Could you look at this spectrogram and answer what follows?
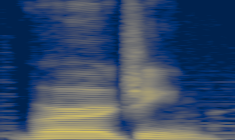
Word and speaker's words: Virgin: Her last name is pronounced Virgin. Virgin. Virgin.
